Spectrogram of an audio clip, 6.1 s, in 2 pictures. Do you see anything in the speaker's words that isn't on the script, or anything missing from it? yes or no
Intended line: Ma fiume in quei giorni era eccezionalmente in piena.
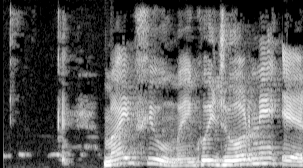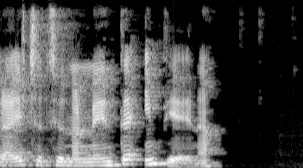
yes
